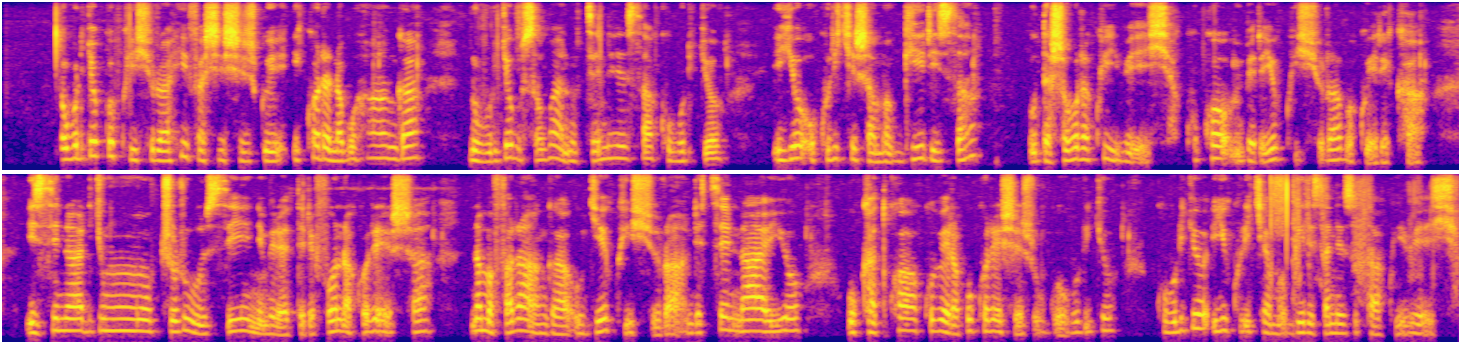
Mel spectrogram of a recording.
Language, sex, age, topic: Kinyarwanda, male, 36-49, finance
